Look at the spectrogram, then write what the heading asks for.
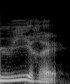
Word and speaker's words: irais: Tu irais. Same thing here, final S not pronounced. Tu irais.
